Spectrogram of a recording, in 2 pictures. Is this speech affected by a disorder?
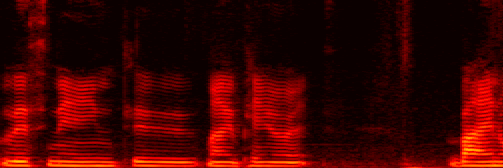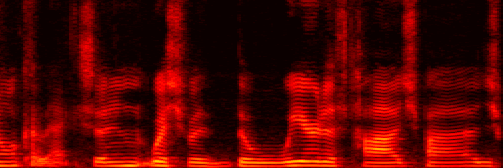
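Yes: deafness; pretty bad tinnitus.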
